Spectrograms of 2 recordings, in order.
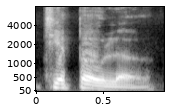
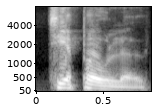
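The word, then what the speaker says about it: Tiepolo: printer by the venetian giovanni tiapolo i can repeat any there's a lot of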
